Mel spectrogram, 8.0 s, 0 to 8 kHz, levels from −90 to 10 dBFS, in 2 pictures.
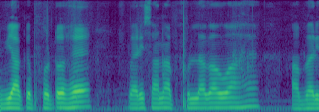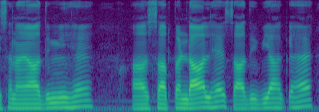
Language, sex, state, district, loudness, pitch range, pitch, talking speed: Hindi, male, Bihar, Jahanabad, -23 LUFS, 115-135 Hz, 125 Hz, 180 wpm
